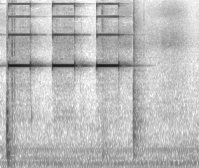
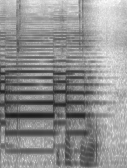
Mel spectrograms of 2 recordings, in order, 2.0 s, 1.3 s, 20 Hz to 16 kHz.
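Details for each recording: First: Nugelec type 2A fire alarm panel with its sounder removed: three short, shrill beeps about half a second apart, then quiet; the panel flags a missing-sounder fault. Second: Nugelec type 2A fire alarm panel test: loud, steady electronic evacuation alarm tone sounding cleanly for about half a second, then cutting off; the sounder works normally.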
